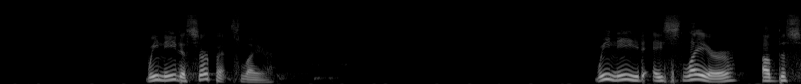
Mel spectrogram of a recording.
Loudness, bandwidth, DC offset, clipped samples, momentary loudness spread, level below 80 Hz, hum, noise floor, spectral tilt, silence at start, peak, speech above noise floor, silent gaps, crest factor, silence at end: -32 LUFS; 14.5 kHz; under 0.1%; under 0.1%; 12 LU; -76 dBFS; none; -83 dBFS; -6.5 dB/octave; 1.45 s; -16 dBFS; 52 dB; none; 20 dB; 0 s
